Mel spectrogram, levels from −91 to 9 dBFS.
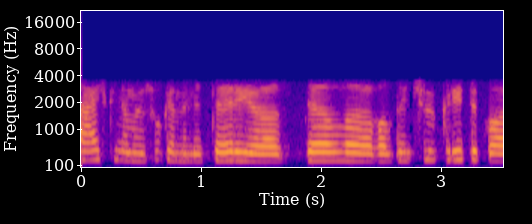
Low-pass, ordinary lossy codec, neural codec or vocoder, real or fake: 3.6 kHz; AAC, 24 kbps; none; real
